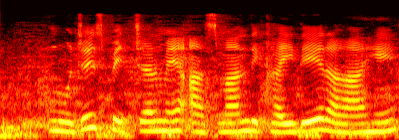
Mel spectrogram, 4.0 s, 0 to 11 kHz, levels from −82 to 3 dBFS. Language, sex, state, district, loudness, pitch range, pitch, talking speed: Hindi, female, Madhya Pradesh, Dhar, -14 LUFS, 205-230 Hz, 220 Hz, 135 wpm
